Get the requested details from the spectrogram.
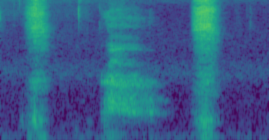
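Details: Several older clips strung together of big sneeze buildups: two sharp, explosive sneezes separated by a drawn-out breathy intake, with nose tickling and false starts.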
